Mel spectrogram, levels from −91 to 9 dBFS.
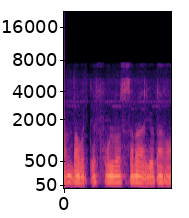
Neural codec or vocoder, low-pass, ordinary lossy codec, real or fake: none; none; none; real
